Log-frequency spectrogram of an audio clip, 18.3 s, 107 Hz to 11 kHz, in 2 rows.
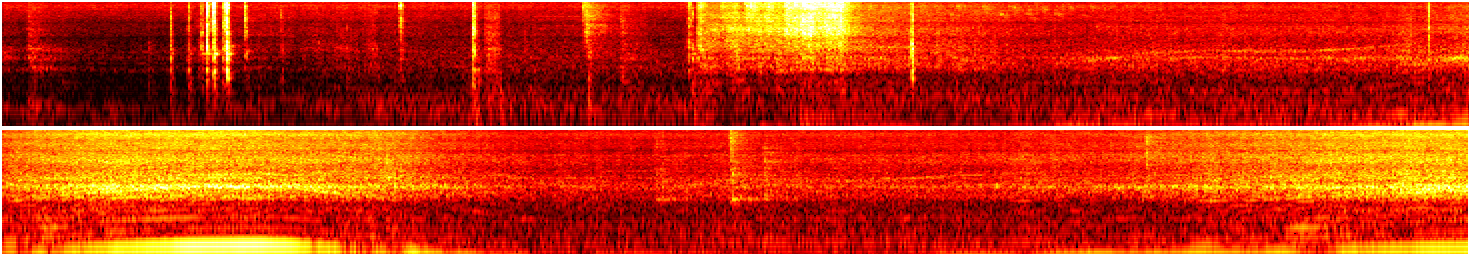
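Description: Nissan SR20DE 2.0-litre inline-four engine started after a couple of clicks, cranking and catching about four seconds in. It is then revved up to about 4000 rpm and back down, and revved again near the end.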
